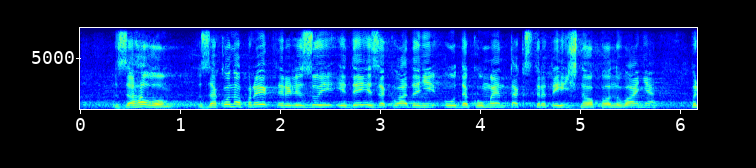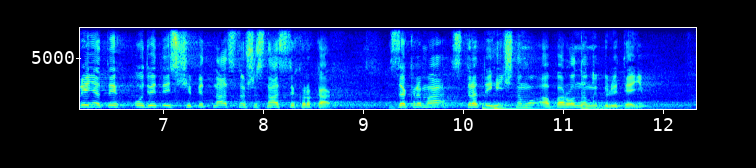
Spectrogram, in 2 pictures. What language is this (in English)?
Ukrainian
